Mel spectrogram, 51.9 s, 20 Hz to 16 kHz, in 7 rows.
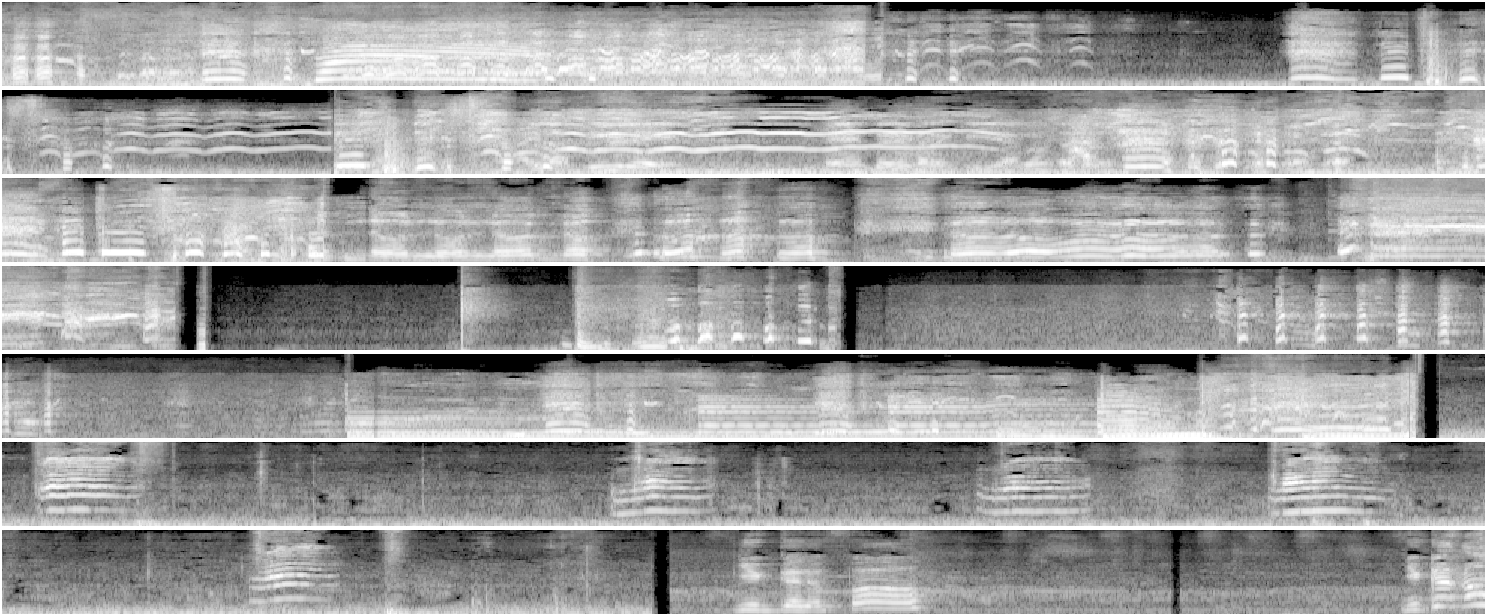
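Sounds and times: people laughing: 0.0s - 5.6s, 6.9s - 23.2s, 28.3s - 30.1s, 32.4s - 34.6s, 35.6s - 36.8s
cat meowing: 37.2s - 38.0s, 40.1s - 40.7s, 41.9s - 42.6s, 43.4s - 44.1s, 45.7s - 46.3s.

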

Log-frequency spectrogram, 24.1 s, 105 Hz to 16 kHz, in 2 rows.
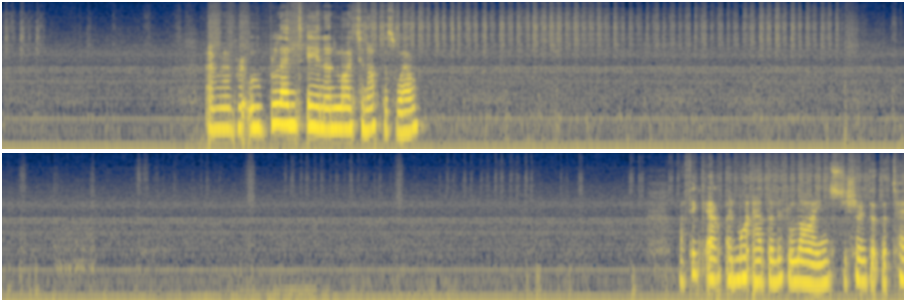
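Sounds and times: low steady hum: 0.0s - 24.0s
marker scratching on cardstock: 4.7s - 11.4s, 20.9s - 24.0s.

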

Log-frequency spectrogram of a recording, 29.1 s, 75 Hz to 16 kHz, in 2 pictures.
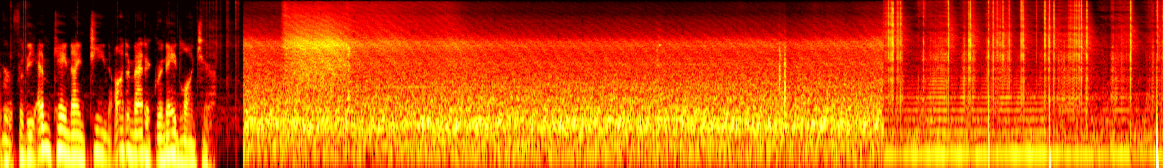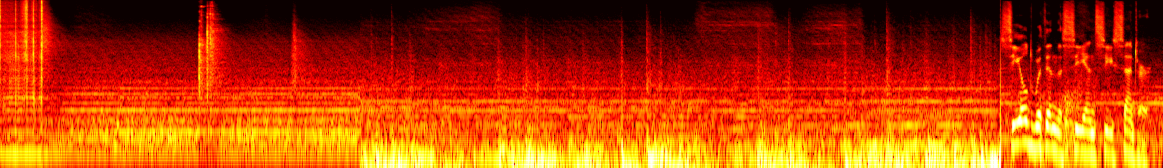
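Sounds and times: welder crackling and snapping: 0.0s - 0.4s, 2.3s - 3.3s, 10.8s - 15.4s
steady hiss: 2.5s - 7.8s, 9.4s - 15.3s.

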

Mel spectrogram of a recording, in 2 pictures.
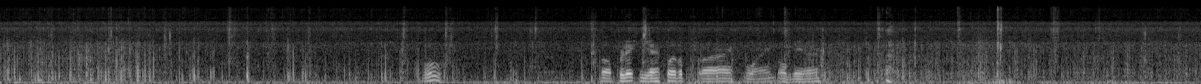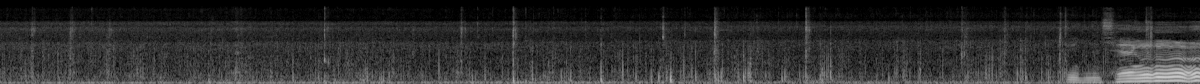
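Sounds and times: low steady rumble: 0.0s - 24.0s
rain falling on leaves and grass: 0.0s - 24.0s
raindrops ticking close by: 0.0s - 24.0s.

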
